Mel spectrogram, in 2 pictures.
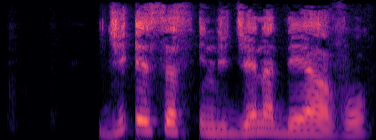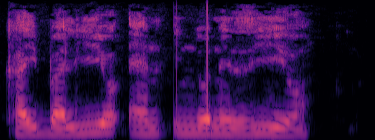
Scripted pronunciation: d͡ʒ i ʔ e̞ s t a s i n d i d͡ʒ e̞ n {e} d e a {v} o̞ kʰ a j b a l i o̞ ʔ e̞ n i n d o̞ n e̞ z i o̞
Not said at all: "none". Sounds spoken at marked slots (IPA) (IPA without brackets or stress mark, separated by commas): a, v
